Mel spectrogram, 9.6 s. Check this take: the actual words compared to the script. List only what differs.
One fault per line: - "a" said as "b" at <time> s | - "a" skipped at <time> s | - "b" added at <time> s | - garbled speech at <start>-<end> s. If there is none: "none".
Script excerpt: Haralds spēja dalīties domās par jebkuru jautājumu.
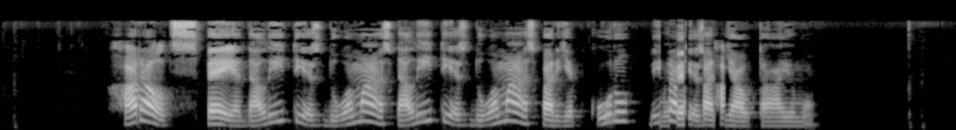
- "dalīties domās" added at 4.0 s
- garbled speech at 6.5-7.3 s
